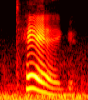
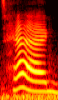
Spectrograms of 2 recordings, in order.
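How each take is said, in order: First: The vowel sounds close to an e sound. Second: The vowel is a plain, open a sound. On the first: "They say it like it has an E in it" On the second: "So instead of tag"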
